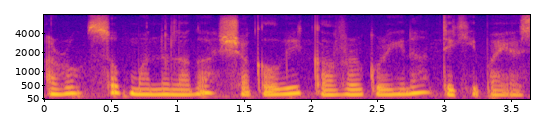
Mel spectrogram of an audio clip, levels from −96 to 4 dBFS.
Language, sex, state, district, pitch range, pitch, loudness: Nagamese, female, Nagaland, Kohima, 175-215 Hz, 190 Hz, -15 LUFS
